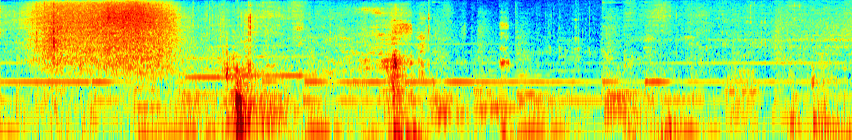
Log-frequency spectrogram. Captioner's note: box opens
